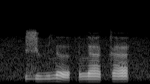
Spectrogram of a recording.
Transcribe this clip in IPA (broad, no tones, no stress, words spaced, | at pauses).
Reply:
zʉlɐ | laka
